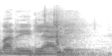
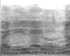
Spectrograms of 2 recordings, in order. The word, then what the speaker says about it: Barilari: Adrián Barilari. Me quedé a ver si lo he dicho bien el apellido. – Barilari. No, sí, lo dijiste bien.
